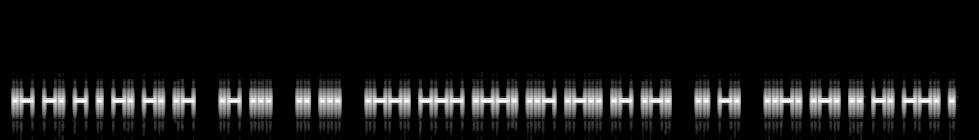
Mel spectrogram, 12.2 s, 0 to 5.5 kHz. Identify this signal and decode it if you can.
Morse code, heard as a keyed tone, about 25 wpm, 600 Hz. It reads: ANTENNA AS IS POPULAR IN FRINGE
